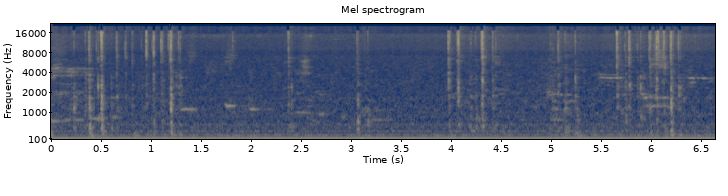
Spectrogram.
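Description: Typing on a computer keyboard during a coding session, scattered bursts of crisp key clicks, some quick runs and some single taps, over a steady low electrical hum, close and fairly quiet.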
